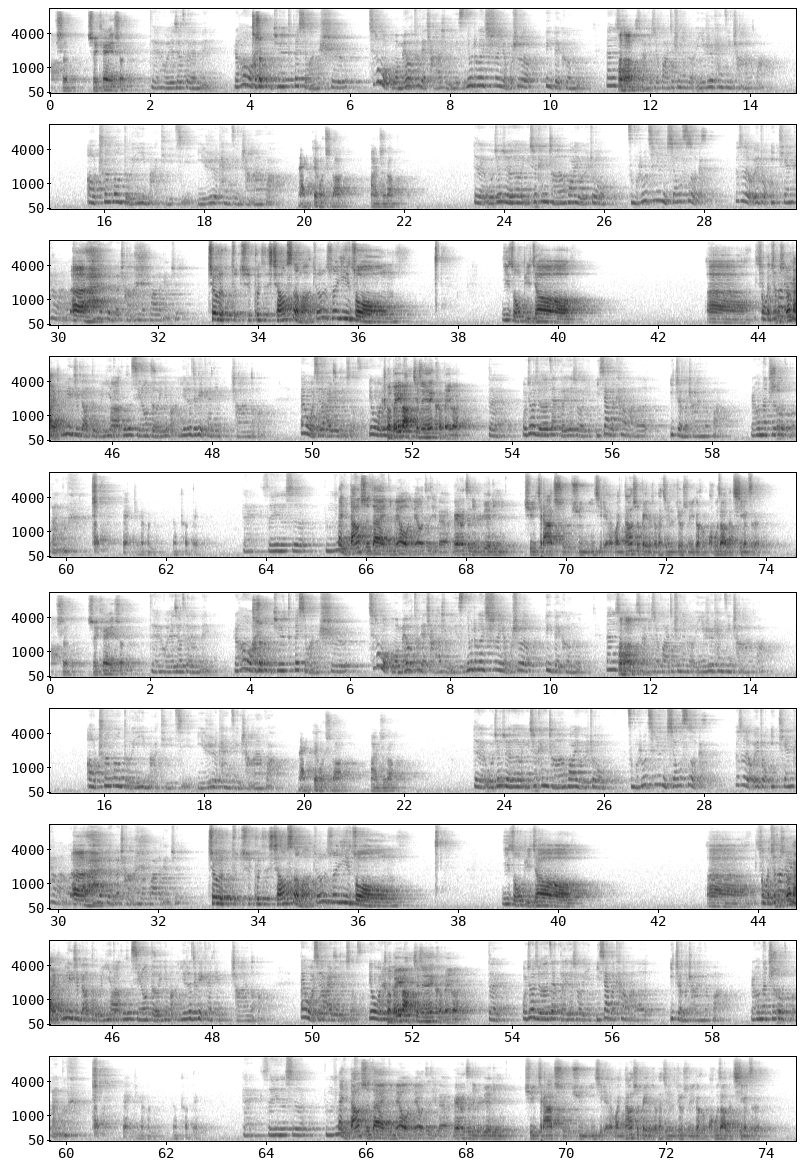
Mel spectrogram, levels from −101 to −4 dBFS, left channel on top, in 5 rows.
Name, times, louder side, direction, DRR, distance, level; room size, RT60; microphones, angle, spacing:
voice 1, 0.7-1.5 4.0-4.3 11.4-11.7 19.9-20.8 21.3-21.8 30.2-30.9 31.6-31.7 33.0-36.8 38.9-40.3 43.0-44.9 46.0-46.2 51.5-53.0 59.3-59.4 60.5-60.7 61.1-61.7 62.1-62.2 62.5-62.6 65.4-68.8 69.2-73.9, left 2 dB, 55° left, 2 dB, 3.4 m, -34 dB
voice 2, 2.0-3.2 3.7-6.0 6.4-10.7 11.1-11.6 11.8-14.3 15.6-19.4 23.4-26.1 26.5-28.0 28.6-30.4 30.7-32.5 43.9-49.0 49.8-51.9 53.5-53.9 54.2-56.7 57.2-58.2 58.8-60.3 63.5-64.8 65.2-65.6 65.9-66.1, right 1 dB, 25° right, -4 dB, 3.7 m, -44 dB
26.5 x 21.0 x 9.5 m, 1.3 s
head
